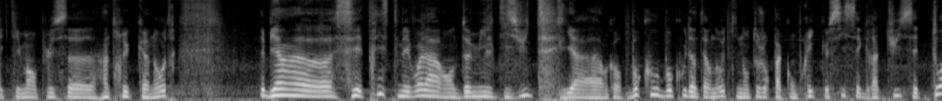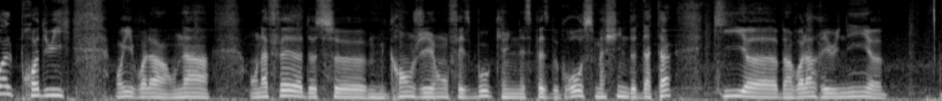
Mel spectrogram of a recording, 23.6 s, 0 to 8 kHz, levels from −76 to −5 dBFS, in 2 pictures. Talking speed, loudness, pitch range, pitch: 160 wpm, -24 LUFS, 115-150 Hz, 130 Hz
